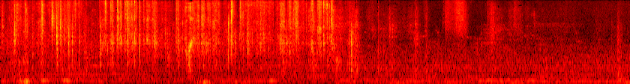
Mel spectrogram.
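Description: Small craft scissors snipping through paper, with the paper rustling as it is turned, in a quick run of crisp snips that stops about two-thirds of the way through.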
